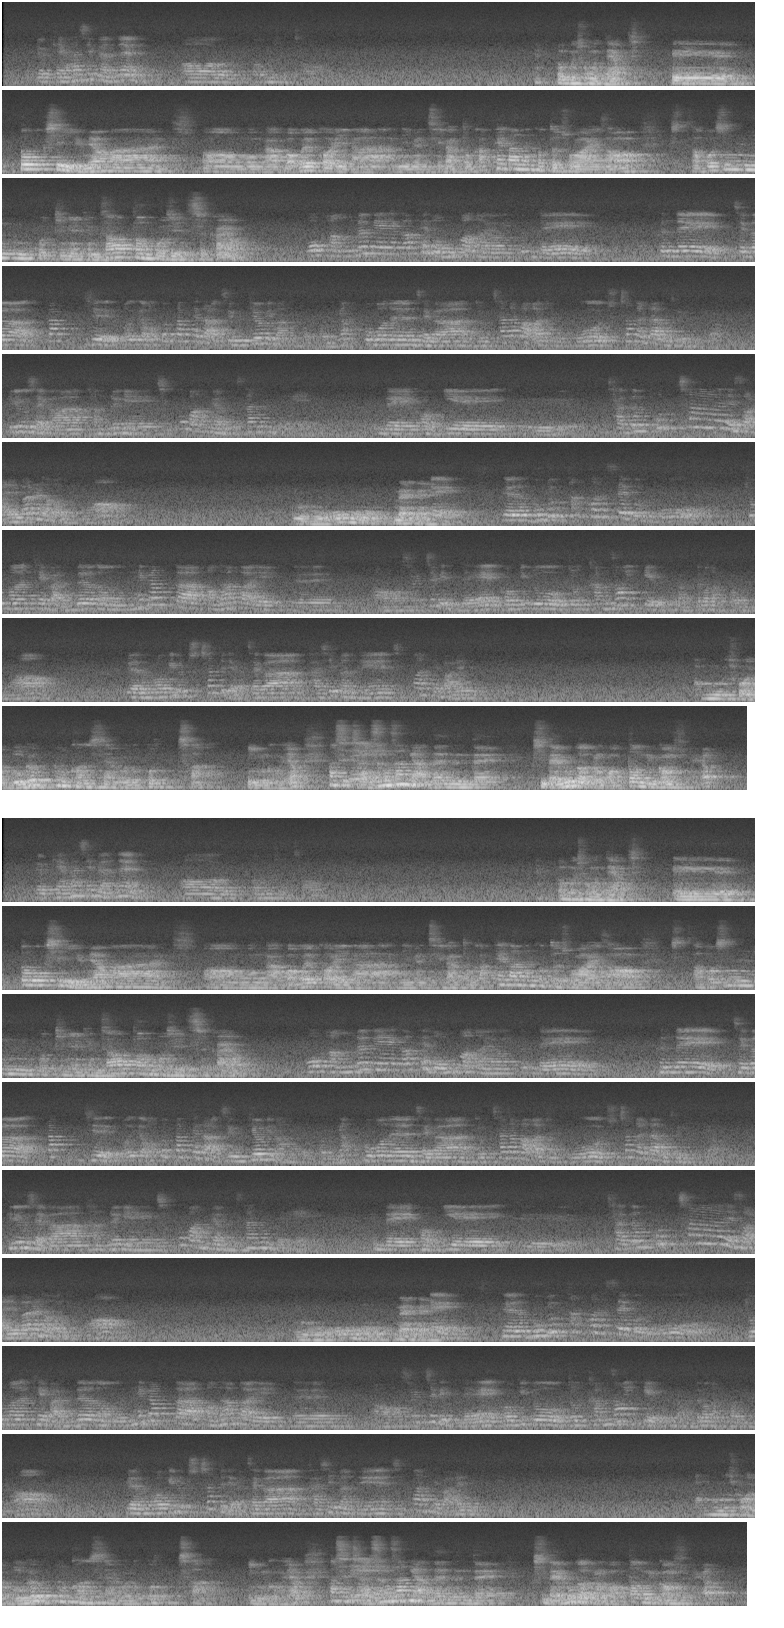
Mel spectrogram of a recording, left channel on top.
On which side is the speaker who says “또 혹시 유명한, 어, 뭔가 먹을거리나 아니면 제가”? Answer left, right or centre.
Left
